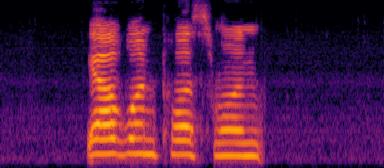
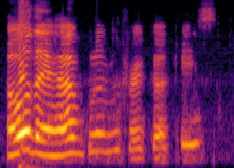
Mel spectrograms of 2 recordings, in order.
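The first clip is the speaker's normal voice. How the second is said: high, loud surprised question; 6 semitones higher, 6 dB louder than usual. Real, not acted. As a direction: genuinely caught off guard. Reading a surprising chat comment.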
